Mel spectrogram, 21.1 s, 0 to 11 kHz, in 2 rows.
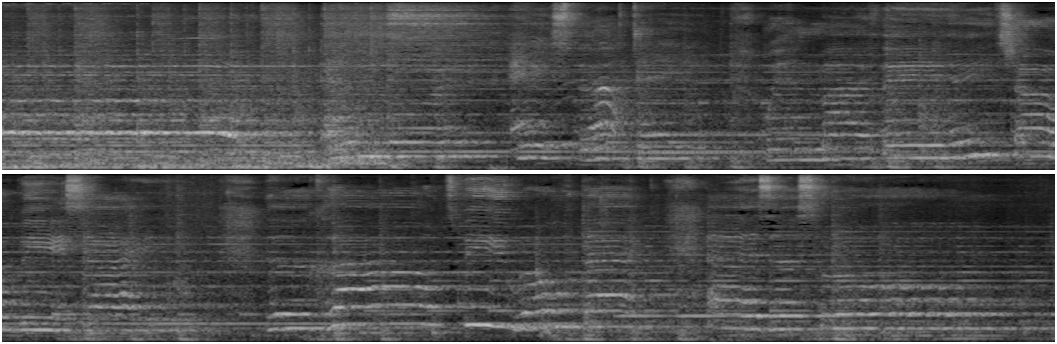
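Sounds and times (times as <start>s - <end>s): instrumental backing: 0.0s - 21.0s
woman singing: 0.0s - 21.0s.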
